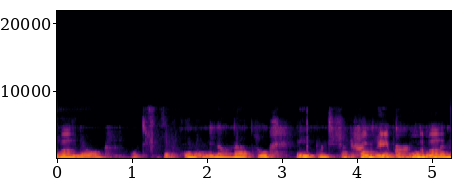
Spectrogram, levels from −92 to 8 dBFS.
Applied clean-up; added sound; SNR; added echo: neural mask model DeepFilterNet 3.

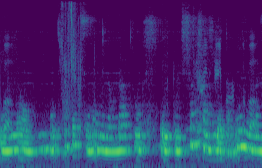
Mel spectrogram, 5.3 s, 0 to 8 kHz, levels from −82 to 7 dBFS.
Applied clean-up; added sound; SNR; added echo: neural separator model SepFormer DNS4.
